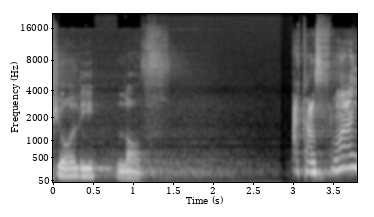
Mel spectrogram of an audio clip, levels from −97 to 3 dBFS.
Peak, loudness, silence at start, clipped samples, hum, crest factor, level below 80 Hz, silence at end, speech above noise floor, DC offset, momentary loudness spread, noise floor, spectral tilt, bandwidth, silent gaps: -4 dBFS; -21 LUFS; 0 s; under 0.1%; none; 18 dB; -72 dBFS; 0 s; 36 dB; under 0.1%; 14 LU; -57 dBFS; -3.5 dB/octave; over 20 kHz; none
